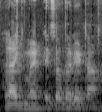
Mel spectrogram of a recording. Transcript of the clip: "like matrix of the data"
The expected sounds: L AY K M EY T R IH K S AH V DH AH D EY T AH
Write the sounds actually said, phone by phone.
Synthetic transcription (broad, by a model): L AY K M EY T IH K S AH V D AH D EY T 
